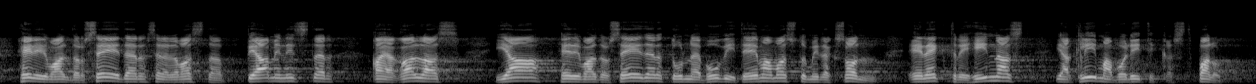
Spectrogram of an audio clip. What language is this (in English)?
Estonian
